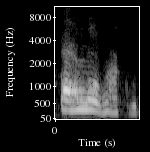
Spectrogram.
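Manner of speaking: loud, high cry for help. Acted. Believer crying to God for help, loud high shout. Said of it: "terus teriak".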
